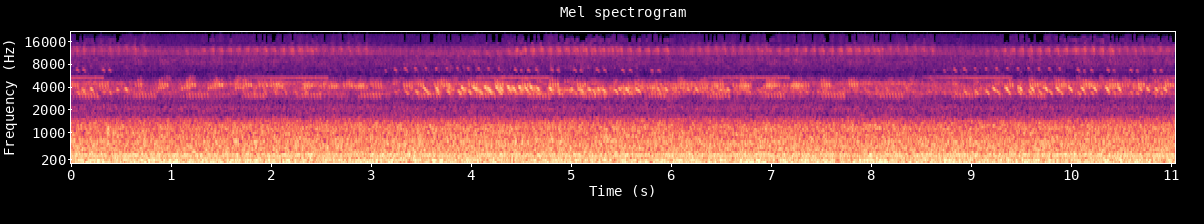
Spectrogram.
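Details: Autumn insects trilling at night in a home garden in Azumino, Japan: rapid pulsed high chirps from several callers overlap continuously, with a steady low hum from an air-conditioner outdoor unit beneath them.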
